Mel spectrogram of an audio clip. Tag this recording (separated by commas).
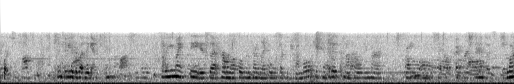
Speech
